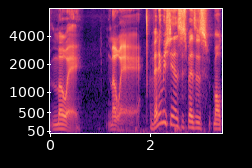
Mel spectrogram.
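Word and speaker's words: moe: characters who possess just Stace pronounced mo mo vending machine suspensive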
